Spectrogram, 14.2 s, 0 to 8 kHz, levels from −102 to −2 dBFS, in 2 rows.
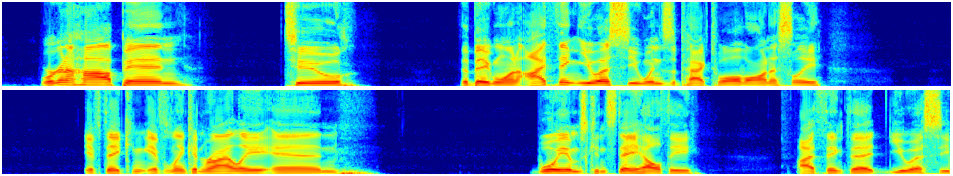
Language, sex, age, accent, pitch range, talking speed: English, male, 10-29, American, 105-135 Hz, 130 wpm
